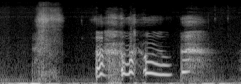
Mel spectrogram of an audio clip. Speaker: Hi. Sorry, I had to sneeze. That sneeze removed the horror.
